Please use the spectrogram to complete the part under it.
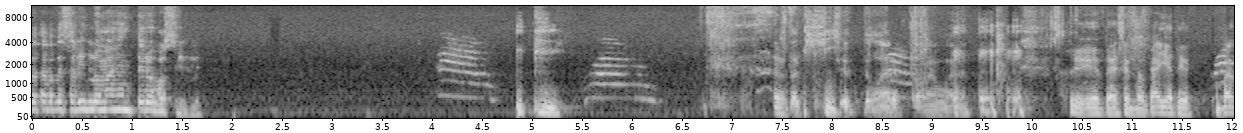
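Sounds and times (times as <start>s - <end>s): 
speech: 0.0s - 1.8s, 4.9s - 5.4s, 7.4s - 12.0s
cat meowing: 4.0s - 4.8s, 5.5s - 6.4s, 8.4s - 9.2s, 11.8s - 12.0s.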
